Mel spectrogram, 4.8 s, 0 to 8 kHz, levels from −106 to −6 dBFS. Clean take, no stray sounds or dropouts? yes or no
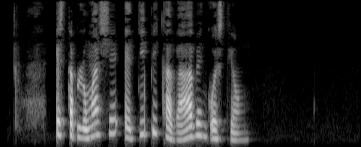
yes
